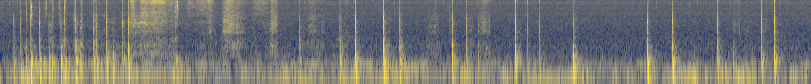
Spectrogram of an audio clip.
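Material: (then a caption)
Cardboard. A fingertip traces and taps the glossy front cover of a hardcover book. Many short, dry taps come in quick clusters, mixed with soft scratchy tracing strokes over a low steady hum. The taps stop almost instantly with no ring.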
